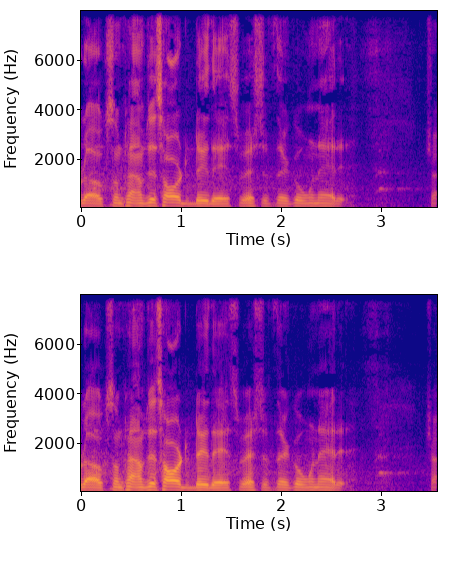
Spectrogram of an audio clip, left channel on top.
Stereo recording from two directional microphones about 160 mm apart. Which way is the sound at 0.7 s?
20° left (ahead or behind).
